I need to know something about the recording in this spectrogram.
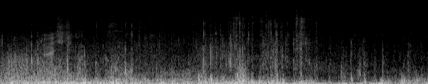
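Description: Mountain bike descending a rough dirt singletrack at speed: wind buffeting the action-camera microphone over a low rumble from the tyres and frame, with scattered clicks and rattles from the bike.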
